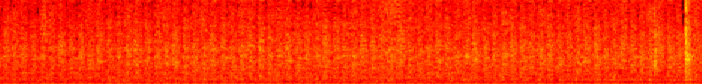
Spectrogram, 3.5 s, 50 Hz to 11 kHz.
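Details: 1923 Ford Model T Touring four-cylinder after key set correctly and coil boxes working: low steady chuffing at a slow regular beat, no misses or knocks; normal idle.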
